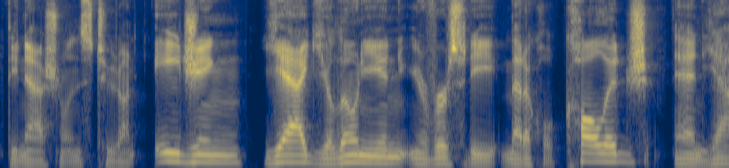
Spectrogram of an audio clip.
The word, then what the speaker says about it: Jagiellonian: al Borg University the National Institute on Aging Jagiellonian University Medical College and yeah I pronounced that one correctly I had to look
